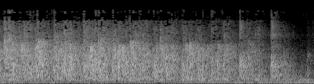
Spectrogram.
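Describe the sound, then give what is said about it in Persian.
An audience at a talk applauds itself with thick, continuous clapping, loud and even through most of the stretch before thinning slightly toward the end. “درخواست می‌کنم خودتون تشویق کنید”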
